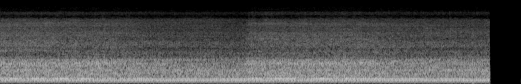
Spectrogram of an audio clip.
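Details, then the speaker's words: John Deere 100 series riding mower: a whirring drone from worn drive belt idlers over the small engine, loud when the parking brake is released and gone when it is pressed; fixed by replacing the idlers. "you're going to notice how the noise happens when I let off of the parking brake and then goes away when I push down on the parking brake."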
